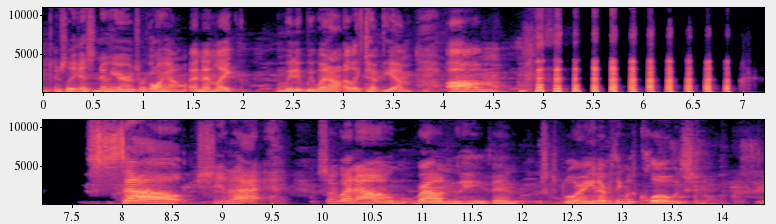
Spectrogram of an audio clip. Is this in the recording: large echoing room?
no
